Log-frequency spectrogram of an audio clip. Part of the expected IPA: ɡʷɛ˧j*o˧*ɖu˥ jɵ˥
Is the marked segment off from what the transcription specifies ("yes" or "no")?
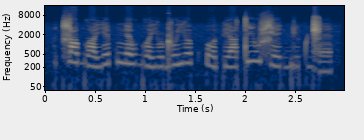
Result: yes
